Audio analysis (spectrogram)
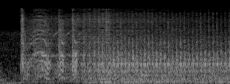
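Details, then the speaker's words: Ford Everest diesel after fuel filter replacement and re-priming the filter pump to purge air: short crank catches at once, one-click start, settling into a steady even idle. "mga boss nang ini-start ko itong makina one click na siya"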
